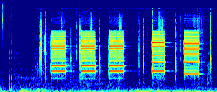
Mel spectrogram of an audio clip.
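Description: Telephone dialing tones of an outgoing phone call: five short electronic beeps in a steady, evenly spaced sequence, loud, with no voices over them.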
